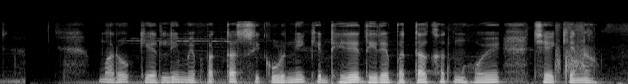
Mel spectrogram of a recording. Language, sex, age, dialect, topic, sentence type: Maithili, male, 18-24, Angika, agriculture, question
